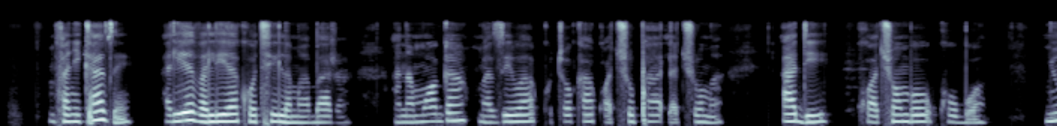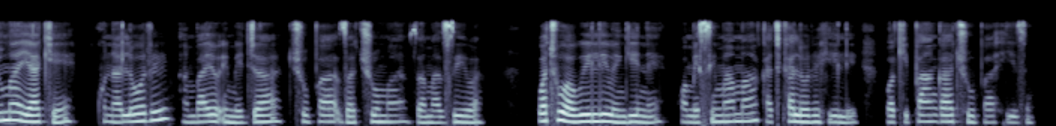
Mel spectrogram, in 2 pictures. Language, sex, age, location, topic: Swahili, female, 18-24, Kisumu, agriculture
